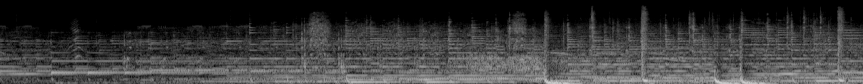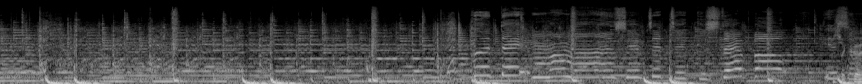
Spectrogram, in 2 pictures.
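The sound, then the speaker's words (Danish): Dense, layered guitar feedback drones and howls in sustained overlapping tones, joined by sharp percussive hits from about five seconds in, forming a loud, continuous wall of music with no voices. “sange ligesom bare oven på det her, det her guitars øh, rundgang, ikke?”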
